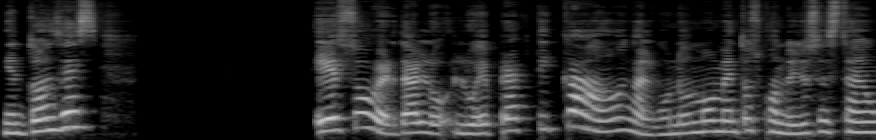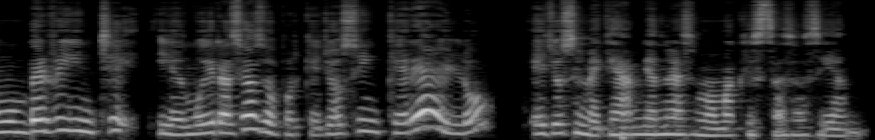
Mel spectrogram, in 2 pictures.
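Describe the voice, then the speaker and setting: Brisk and lively, with a high-pitched voice, this pediatric neuropsychologist from Costa Rica speaks as a guest in her native accent. She explains conversationally with everyday anecdotes and frequently tacks "¿verdad?" onto her sentences.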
